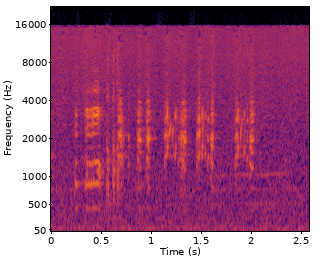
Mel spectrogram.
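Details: Male Chukar partridges on Bamo mountain in Kurdistan, fighting and displaying in breeding season, give a short run of about eight sharp chucking notes, loudest at the start, over faint background hiss.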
